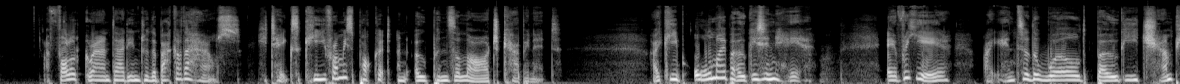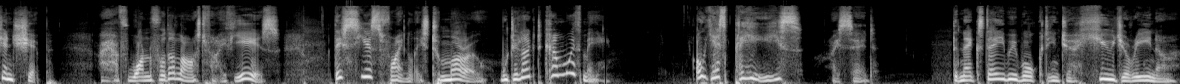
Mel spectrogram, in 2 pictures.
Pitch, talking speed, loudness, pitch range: 195 Hz, 180 wpm, -12 LUFS, 175-235 Hz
